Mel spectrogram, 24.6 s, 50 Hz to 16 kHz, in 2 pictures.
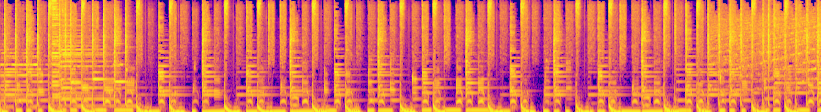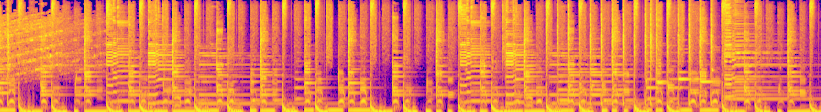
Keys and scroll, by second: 3.0 ctrl+z, 5.7 space, 8.8 space, 10.8 space, 12.9 space, 15.0 space, 16.8 space, 21.3 space, 23.5 space.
